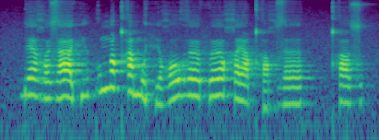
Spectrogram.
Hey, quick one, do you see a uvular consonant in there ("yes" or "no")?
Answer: yes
